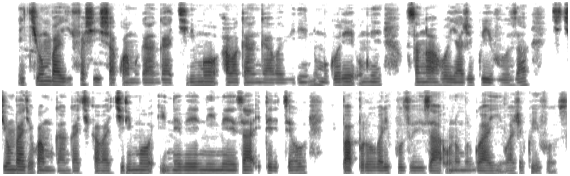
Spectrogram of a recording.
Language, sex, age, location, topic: Kinyarwanda, male, 18-24, Nyagatare, health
